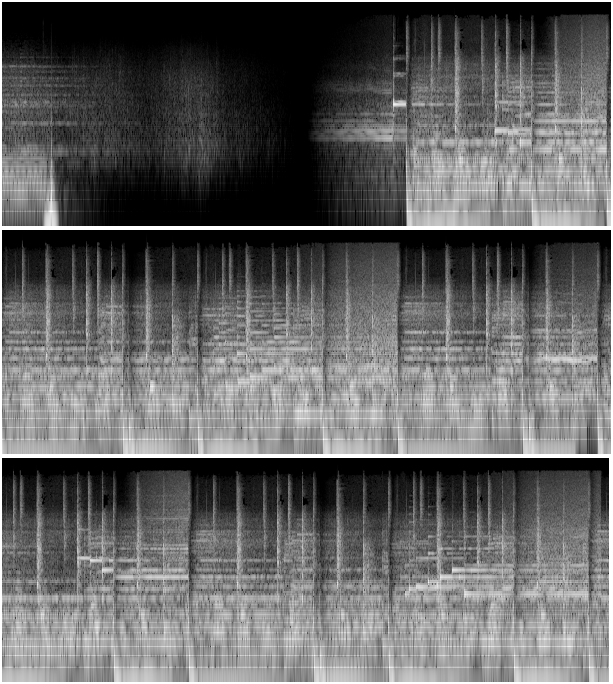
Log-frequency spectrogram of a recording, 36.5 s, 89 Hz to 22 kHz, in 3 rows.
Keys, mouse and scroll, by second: 0.3 alt+shift+click, 1.5 alt+click, 2.6 alt+click, 3.5 alt+click, 3.7 ctrl+click, 4.6 ctrl+click, 6.5 shift+click, 8.9 alt+click, 26.9 alt+click, 28.5 alt+l, 28.6 ctrl+click, 33.3 ctrl+click, 34.2 shift+click, 36.0 alt+click.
